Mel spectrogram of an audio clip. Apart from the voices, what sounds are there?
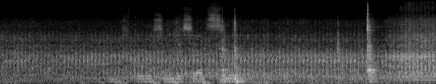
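diesel car engine idling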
